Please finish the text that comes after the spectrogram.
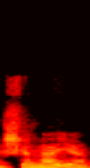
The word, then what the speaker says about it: Shannyah: Para mí un placer estar acá y bueno, el nombre se pronuncia Shanaya, no hay ningún problema,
